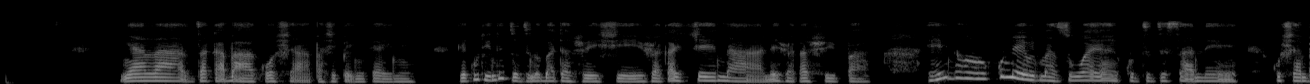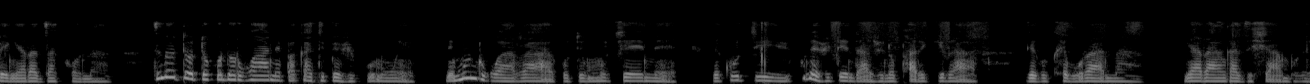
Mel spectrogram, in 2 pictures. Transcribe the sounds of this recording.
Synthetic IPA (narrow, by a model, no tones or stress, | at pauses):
ɲarad͡zaka̰ɓa̰ko̞ʃa̰paʃipe̞̰ɲikaiːneŋɡe̞kutindid͡zo̞d͡zino̞ɓataʐeʃeʐaka̰t͡ʃe̞na̰ne̞̰ʐakaʂiːpaeinokune̞mazuwaekud͡zid͡zisa̰nekuʃambe̞ɲaɾad͡zakʰo̞ːna | d͡zino̞to̞to̞ko̞ɗo̞rwane̞pakatipe̞ʐik̚unwe̞ | ne̞mundwara̰kutimut͡ʃe̞ne̞̰ŋɡe̞kutikune̞ʐite̞nda̰ʐino̞pʰa̰ɾikira̰ŋɡe̞kuǃʰeɓṵrana | ɲaɾaŋɡad͡ziʃa̰ːmbwe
